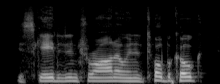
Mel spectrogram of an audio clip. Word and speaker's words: Etobicoke: I'm just saying it's a tobacco right like a silent k i just well I I went I went with the etoba instead of tobacco I think it's a tobacco if I had to pronounce it I would say Etobicoke yeah I've got you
